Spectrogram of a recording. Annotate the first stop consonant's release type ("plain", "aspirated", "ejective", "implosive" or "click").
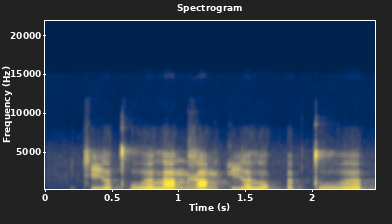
plain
